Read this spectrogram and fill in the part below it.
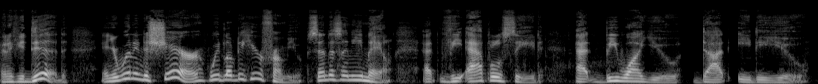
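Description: An American man hosts a radio story show in a conversational way. His voice is a bit high and very animated, recorded dry and close. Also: dry recording. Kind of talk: conversational presenting between stories.

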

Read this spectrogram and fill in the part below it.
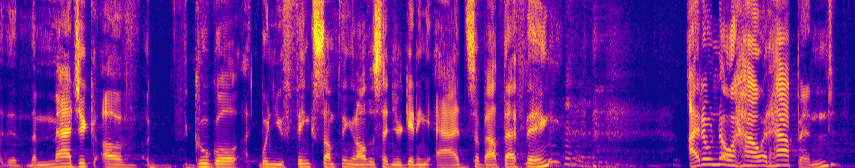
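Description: A middle-aged American man telling a first-person story live in an expressive, animated way with dramatic pauses. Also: on the high side. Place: reverberant studio, recorded live. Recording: live studio recording with long reverb.

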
